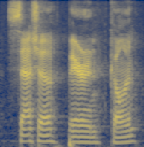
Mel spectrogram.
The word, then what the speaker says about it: Sacha Baron Cohen: Sacha Baron Cohen. How do you say his fucking name? You got it. Yeah. Sacha Baron Cohen.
